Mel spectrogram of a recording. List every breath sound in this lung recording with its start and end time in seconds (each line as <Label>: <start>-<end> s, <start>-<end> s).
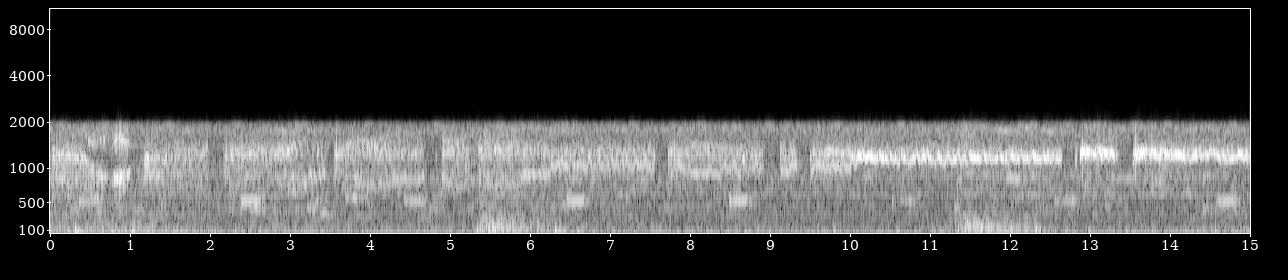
Inhalation: 5.24-6.45 s, 11.34-12.54 s
Crackles: 5.24-6.45 s, 11.34-12.54 s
